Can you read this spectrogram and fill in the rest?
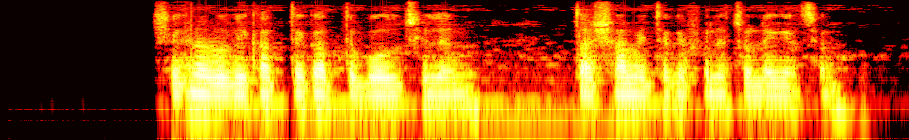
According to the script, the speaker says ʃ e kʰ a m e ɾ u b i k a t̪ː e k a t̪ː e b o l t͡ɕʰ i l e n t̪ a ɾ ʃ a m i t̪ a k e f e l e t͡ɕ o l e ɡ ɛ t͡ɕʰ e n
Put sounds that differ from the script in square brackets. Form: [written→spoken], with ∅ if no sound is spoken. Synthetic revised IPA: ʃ e kʰ a [m→n] e ɾ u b i k a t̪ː e k a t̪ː e b o l t͡ɕʰ i l e n t̪ a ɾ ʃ a m i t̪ a k e f e l e t͡ɕ o l e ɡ ɛ t͡ɕʰ e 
